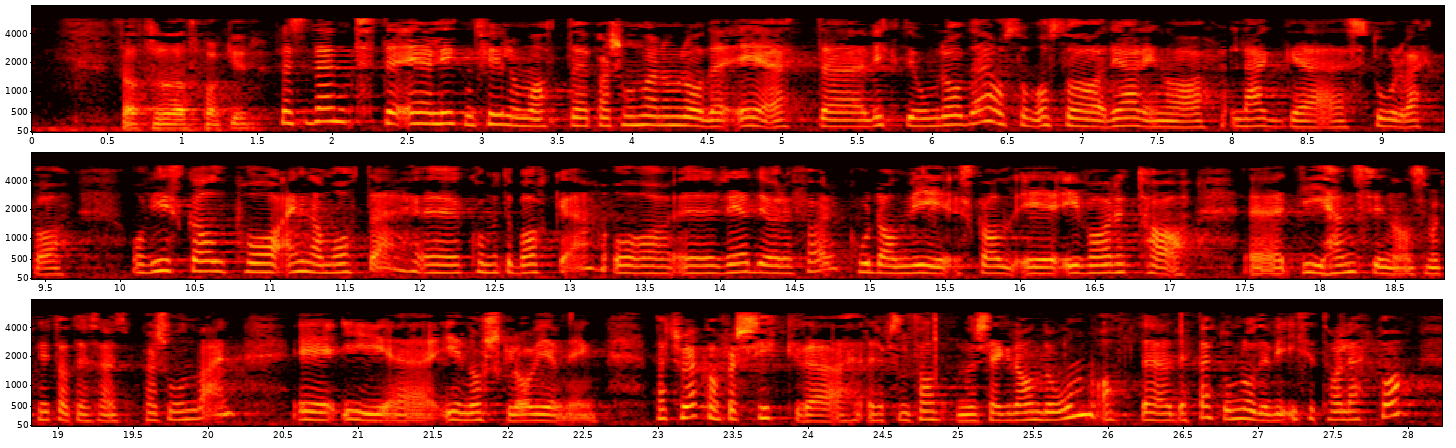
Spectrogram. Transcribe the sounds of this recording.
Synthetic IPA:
st̪ɑ̰ːt̪sɾoːd̪ɑspɑkəɾpʰɾɛsɪd̪ɛnt̪d̪ɛʔæɾliːt̪nt̪ʰʋiːlɔmɑt̪pʰæʂuːnʋæɳʊmɾoːd̪əʔɛɾɛt̪ʋɪkt̪ɪʊmɾoːd̪əɔsɔmɔsːɔɾɛjeːɾɪŋɑlɛɡːəst̪uːɾʋɛkt̪̚pʰɔ | ɔʋɪskɑlpʰɔʔɛ̰ŋnɑmoːt̪ə̰kʰɔmːət̪ʰɪlbɑːkə̰ɔɾeːd̪jøːɾəfɔɾkʰʊɖɑnʋɪskɑlʔɪʋɑːɾət̪ʰɑː | d̪̥ɪɦɛnsyːnə̰nəsɔmæɾkʰnʏt̪ːɑt̪ʰɪlsɛpʰæʂuːnʋæ̰ːɳ | ʔɪɪnɔʂkloːʋjiːʋnɪ̰ŋd̪æt̪ɾʉːɾjækʰɑnfɔʂɪkɾə̰ɾɛpɾəsn̩t̪ʰɑnt̪nʂeːɡɾɑnd̪əʊmɑ̰t̪d̪ɛt̪ːəæɾɛt̪ʊmɾoːd̪əʋɪʔɪçːət̪ʰɑːɭɛt̪ːpʰɔ

